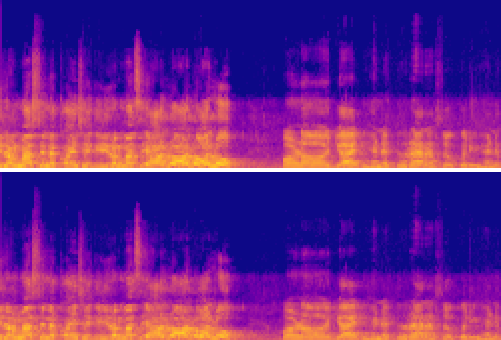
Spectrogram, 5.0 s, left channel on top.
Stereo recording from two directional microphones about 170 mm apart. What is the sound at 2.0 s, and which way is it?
Speech, 35° left (ahead or behind).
